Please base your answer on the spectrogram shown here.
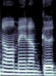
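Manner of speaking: soft, soft-spoken voice. Retelling a customer's reply when offered a cart: imitating a soft voice. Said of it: "he's very soft".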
